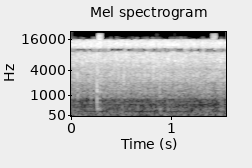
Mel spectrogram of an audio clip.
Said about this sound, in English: Let the meat brown for a while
